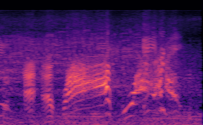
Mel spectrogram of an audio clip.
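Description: A cartoon character's high-pitched nonsense vocalizing: four or five short cries with swooping, bending pitch, the longest in the middle, stopping just before the end.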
